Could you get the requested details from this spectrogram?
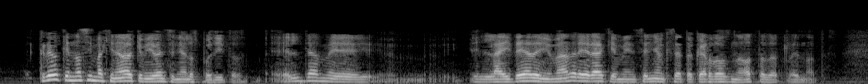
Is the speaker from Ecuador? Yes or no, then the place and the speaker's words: yes; Quito, Pichincha, Ecuador; born there; nací en Quito. Vengo de una familia que no son músicos, pero sí han estado vinculados un poco con el arte.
